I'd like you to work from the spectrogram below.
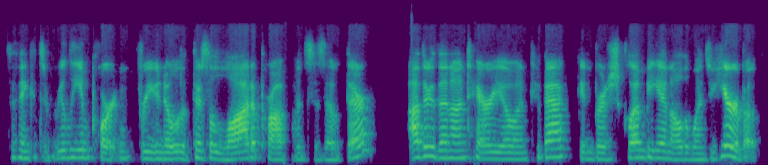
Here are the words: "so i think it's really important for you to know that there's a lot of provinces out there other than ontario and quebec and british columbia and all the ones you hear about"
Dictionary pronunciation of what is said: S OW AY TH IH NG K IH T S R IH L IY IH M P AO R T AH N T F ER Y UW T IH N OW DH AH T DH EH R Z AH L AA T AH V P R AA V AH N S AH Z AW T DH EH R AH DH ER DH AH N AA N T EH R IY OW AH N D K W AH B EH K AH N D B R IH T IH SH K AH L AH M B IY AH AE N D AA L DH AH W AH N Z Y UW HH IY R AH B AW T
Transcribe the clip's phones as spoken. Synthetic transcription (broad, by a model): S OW AY TH IH NG K IH T S R IH L IY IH M P AO R T N T F ER Y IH N OW DH AH T DH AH R Z AH L AA T AH V P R AA V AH N S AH Z AW T DH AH R AH DH ER DH AH N AA N T EH R IY OW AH N K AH B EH K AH N B R IH T IH SH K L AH M B IY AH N AA L DH AH W AH N Z Y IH HH IY R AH B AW T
